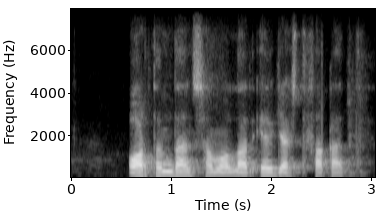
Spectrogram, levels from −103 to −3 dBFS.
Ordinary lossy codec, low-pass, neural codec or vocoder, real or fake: Opus, 32 kbps; 7.2 kHz; none; real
